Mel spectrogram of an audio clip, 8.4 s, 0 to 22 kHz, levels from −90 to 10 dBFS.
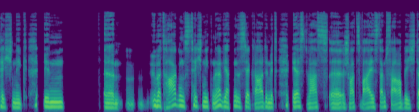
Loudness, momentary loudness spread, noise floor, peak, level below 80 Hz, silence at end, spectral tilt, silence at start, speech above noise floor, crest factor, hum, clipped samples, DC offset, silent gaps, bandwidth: -20 LUFS; 10 LU; under -90 dBFS; -4 dBFS; -60 dBFS; 0 s; -5 dB/octave; 0 s; over 71 dB; 16 dB; none; under 0.1%; under 0.1%; 0.80-0.86 s, 1.32-1.95 s; 15.5 kHz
